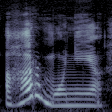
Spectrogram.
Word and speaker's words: гармонія: в слові і складів нагадую вам з наголосом на другому складі і в цьому слові вісім букв але дев'ять звуків буква я дає два звуки в кінці слова чотири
